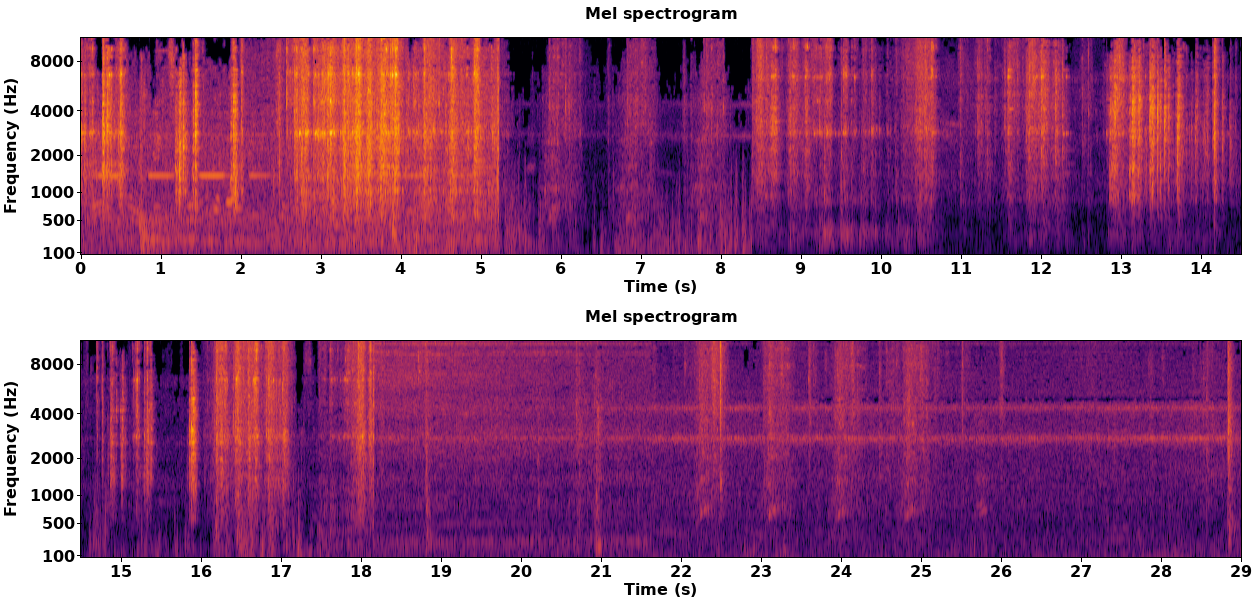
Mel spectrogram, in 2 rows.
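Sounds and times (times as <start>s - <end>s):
faint steady high tone: 0.1s - 2.7s, 25.2s - 28.8s.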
